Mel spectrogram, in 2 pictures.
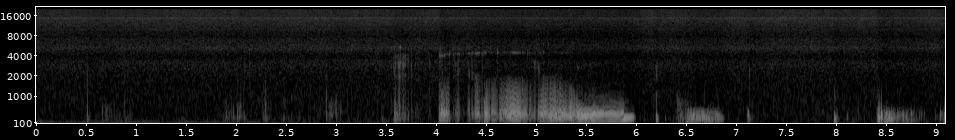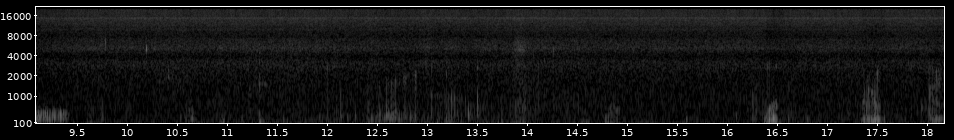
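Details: Stomach growling recorded on waking in the morning by a very hungry student before skipping breakfast: irregular gurgling rumbles and squeaks from the belly; borborygmi.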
